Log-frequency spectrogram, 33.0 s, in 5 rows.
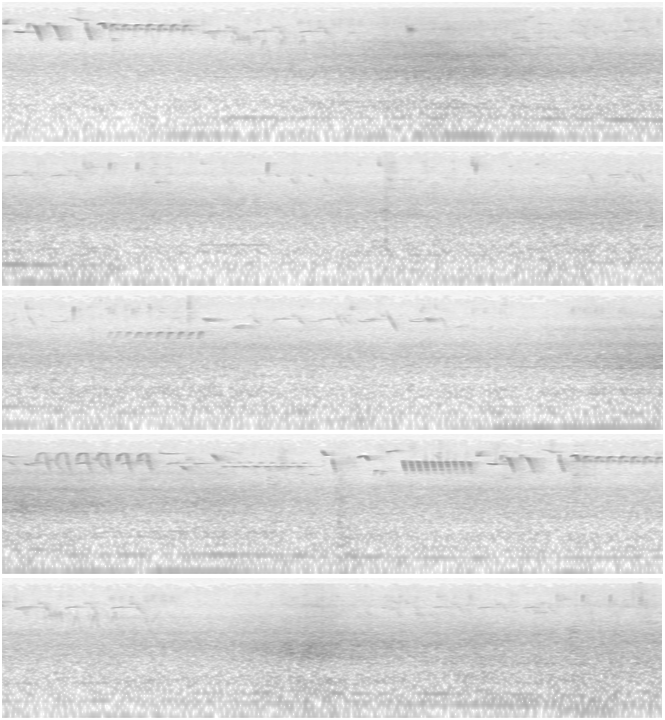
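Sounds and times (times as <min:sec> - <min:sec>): faint birds chirping and trilling: 0:12.7 - 0:17.8, 0:19.8 - 0:28.2.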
